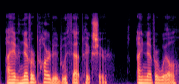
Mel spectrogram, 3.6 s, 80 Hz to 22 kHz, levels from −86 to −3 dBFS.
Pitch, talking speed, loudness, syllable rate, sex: 145 Hz, 150 wpm, -16 LUFS, 5.2 syllables/s, female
